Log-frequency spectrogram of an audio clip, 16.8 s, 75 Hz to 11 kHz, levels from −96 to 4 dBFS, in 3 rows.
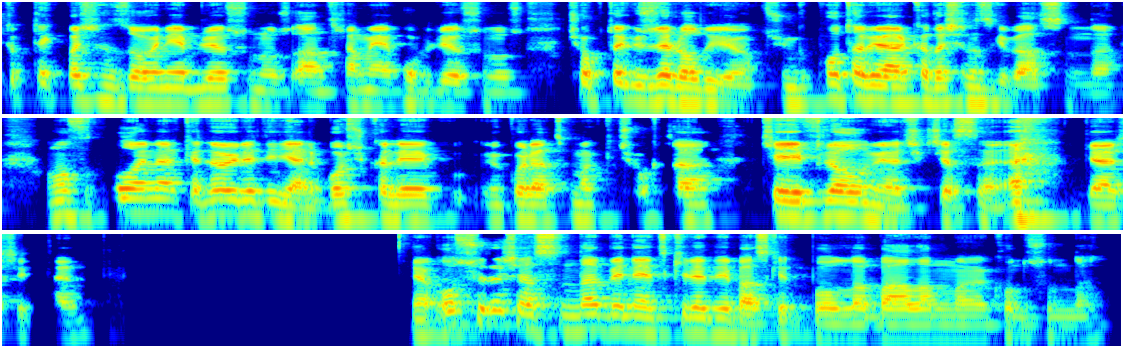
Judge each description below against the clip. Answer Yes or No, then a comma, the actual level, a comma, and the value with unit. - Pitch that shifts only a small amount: No, average, 4.8 semitones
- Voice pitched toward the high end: No, low, 125 Hz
